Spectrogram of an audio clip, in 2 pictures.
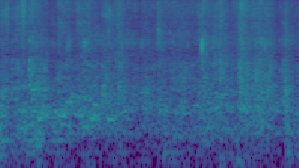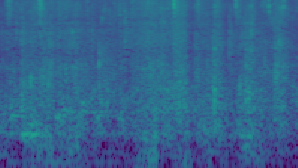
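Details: Guinea pigs munching kohlrabi make a soft stream of rapid crunchy clicks and crackles.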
